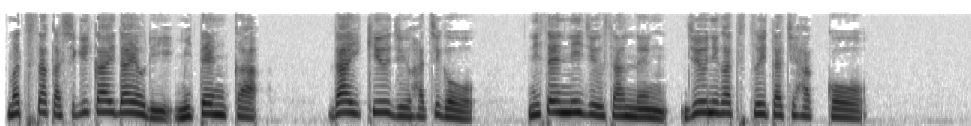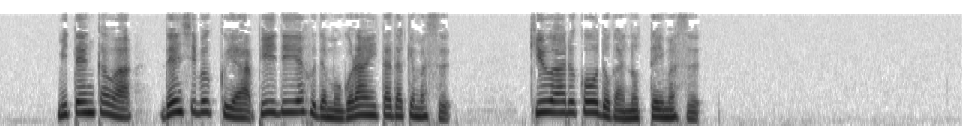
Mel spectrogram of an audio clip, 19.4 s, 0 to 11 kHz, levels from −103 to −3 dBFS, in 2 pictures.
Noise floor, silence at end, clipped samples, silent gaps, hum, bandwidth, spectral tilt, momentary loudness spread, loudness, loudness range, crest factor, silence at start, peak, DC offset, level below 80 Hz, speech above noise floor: -71 dBFS; 2.7 s; under 0.1%; none; none; 8 kHz; -7 dB/octave; 8 LU; -24 LUFS; 5 LU; 18 dB; 0.1 s; -8 dBFS; under 0.1%; -60 dBFS; 48 dB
